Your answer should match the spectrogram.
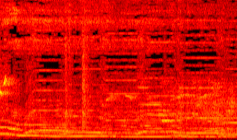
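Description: Human voices holding long notes that slide slowly down and back up, with a higher voice running alongside, like a drawn-out howl.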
